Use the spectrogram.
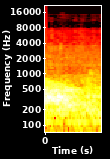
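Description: A red gola pigeon coos in a low, steady rumbling call lasting under a second, close and fairly loud with no talk over it.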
